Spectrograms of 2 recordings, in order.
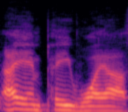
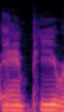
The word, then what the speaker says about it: Ampere: Now, you told me about Ampere. Is that how you pronounce it? I think it is AMPYR, so Ampere.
